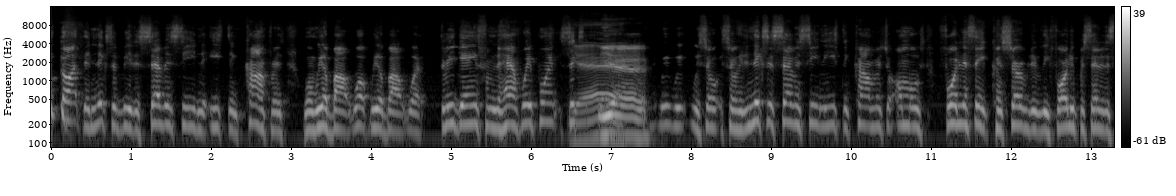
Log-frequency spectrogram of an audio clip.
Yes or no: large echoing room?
no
